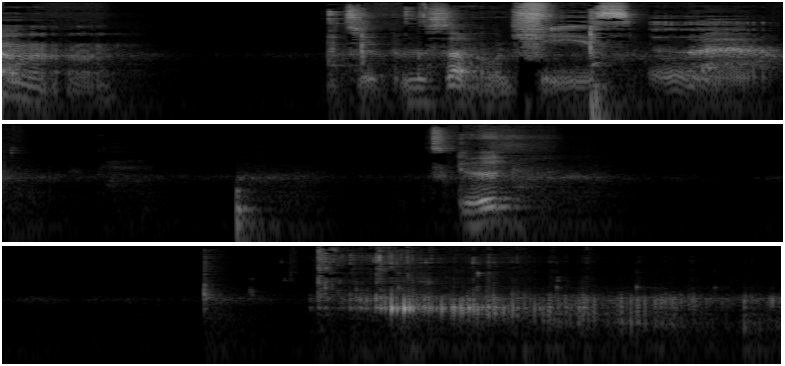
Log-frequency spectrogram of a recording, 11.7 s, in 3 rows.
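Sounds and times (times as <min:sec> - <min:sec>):
speech: 0:01.7 - 0:04.0, 0:06.2 - 0:06.6
beer pouring into a glass: 0:09.3 - 0:11.7.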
